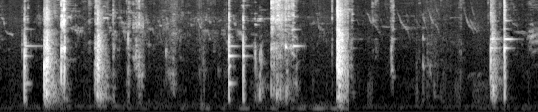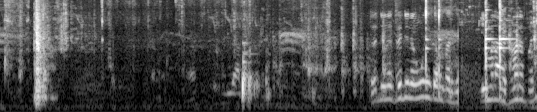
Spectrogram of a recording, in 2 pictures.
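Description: Steel trowel tapping and knocking on fired clay bricks and scraping mortar while bricks are laid and bedded: a string of sharp, irregular clinks and knocks. Near the end a short wavering call is heard.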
